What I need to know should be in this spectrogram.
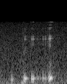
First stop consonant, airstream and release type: plain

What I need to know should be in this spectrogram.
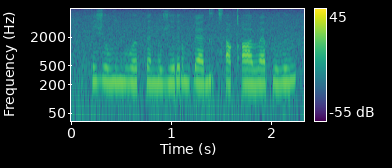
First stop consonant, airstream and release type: implosive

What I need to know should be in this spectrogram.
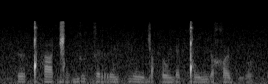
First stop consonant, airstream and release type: click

